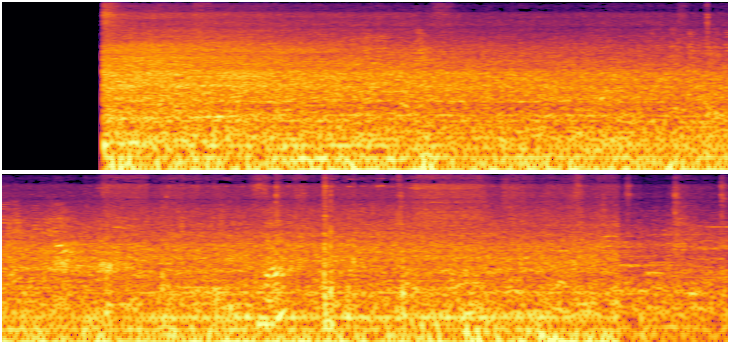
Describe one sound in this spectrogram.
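A bus engine idles nearby outdoors.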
